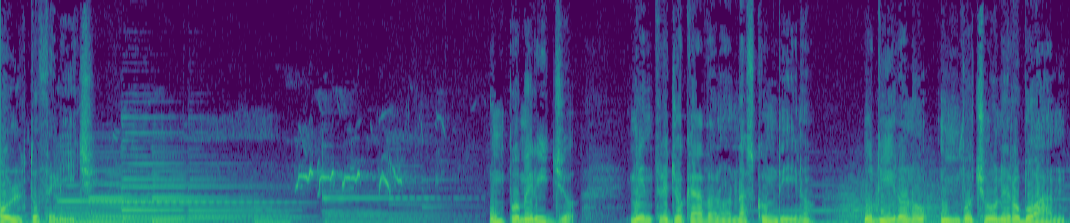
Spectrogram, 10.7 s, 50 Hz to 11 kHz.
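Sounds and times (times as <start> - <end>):
speech: 0.0 - 1.2, 5.0 - 10.7
steady gentle musical backdrop: 0.0 - 10.7
birds chirping softly in trees: 0.2 - 6.2.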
